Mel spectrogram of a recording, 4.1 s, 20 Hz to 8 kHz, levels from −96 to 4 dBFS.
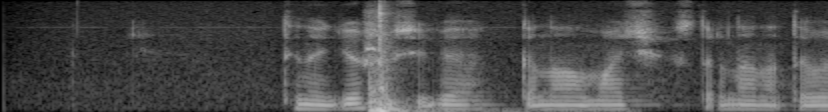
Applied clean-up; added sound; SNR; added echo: none; Slam; -3 dB; none.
